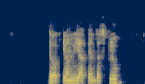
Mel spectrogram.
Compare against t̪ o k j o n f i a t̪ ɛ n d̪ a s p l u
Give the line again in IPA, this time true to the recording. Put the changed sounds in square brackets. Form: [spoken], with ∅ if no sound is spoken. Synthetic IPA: [d̪] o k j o n [v] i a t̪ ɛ n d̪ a s p l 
